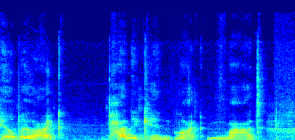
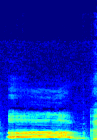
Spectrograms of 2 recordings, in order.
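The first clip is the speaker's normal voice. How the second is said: high, loud call of Mum; shout; 8 dB louder than usual. Retold or imitated. Lost girl spotting her mum at the bar, shouting. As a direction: yell across the pub for her mum. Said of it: "I literally just shout".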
